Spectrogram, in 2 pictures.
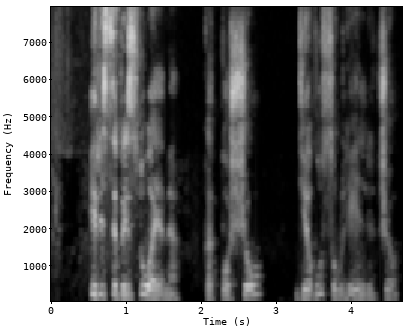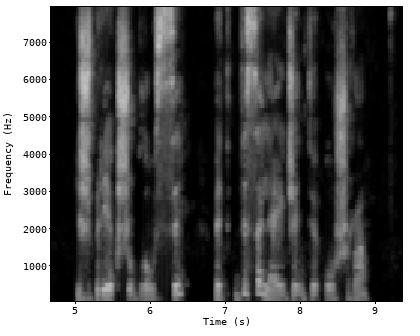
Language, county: Lithuanian, Panevėžys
